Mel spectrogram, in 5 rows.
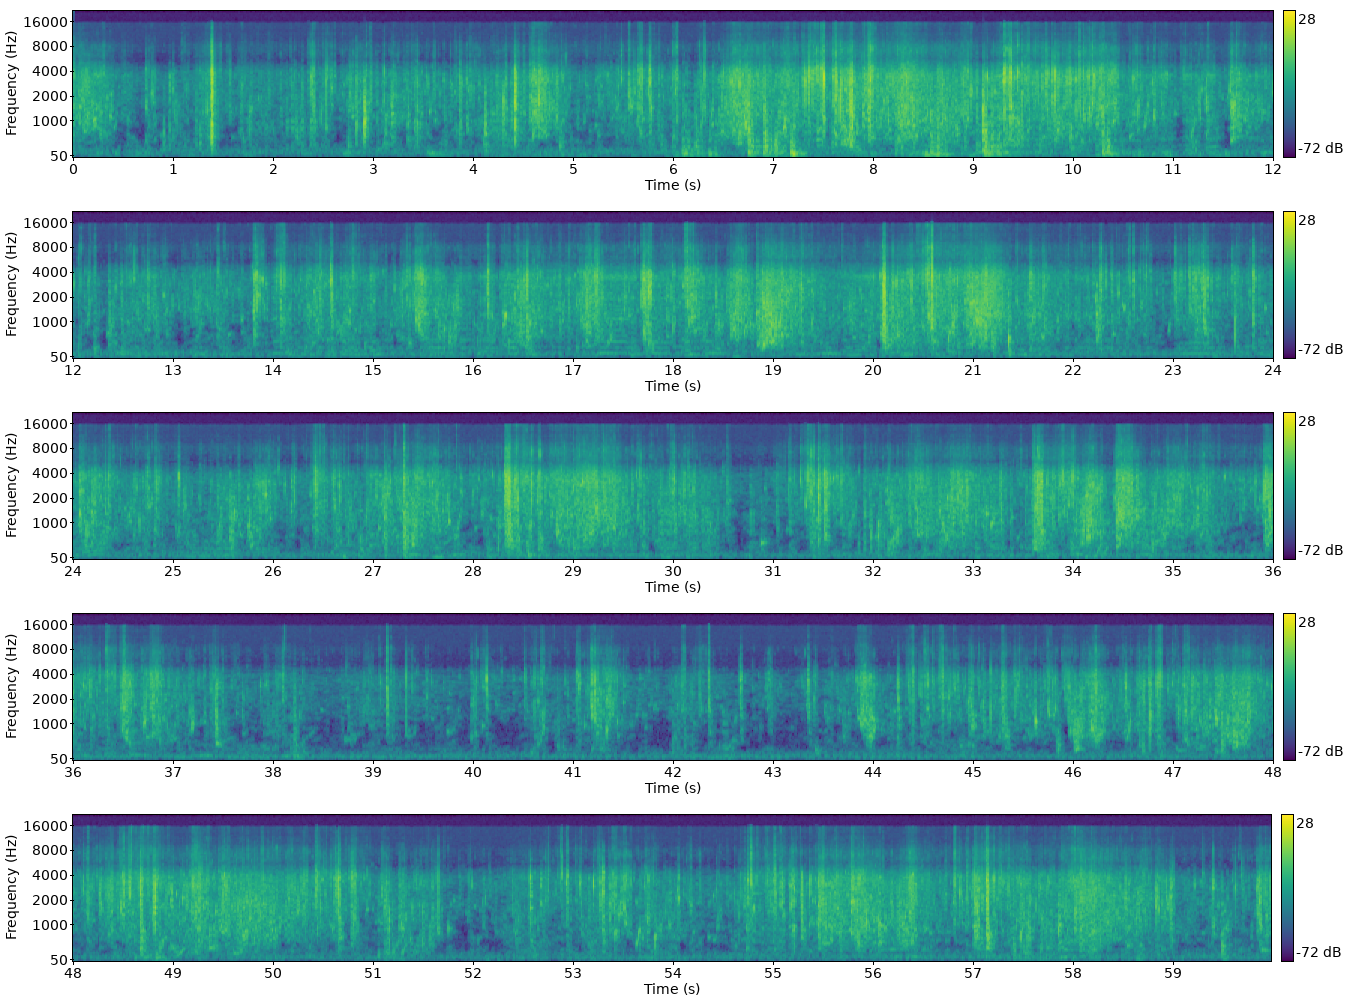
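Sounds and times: water splashing against boat hull: 0.0s - 59.9s.

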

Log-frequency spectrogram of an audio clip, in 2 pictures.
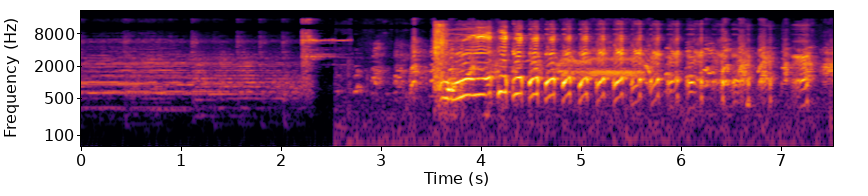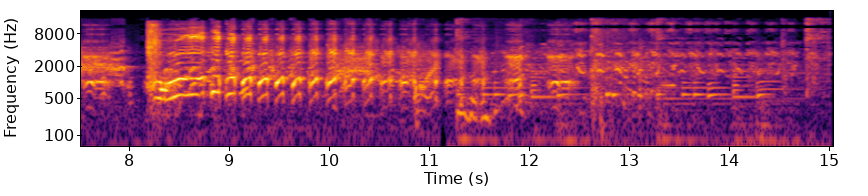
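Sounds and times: high-pitched laughter: 2.8s - 15.0s.

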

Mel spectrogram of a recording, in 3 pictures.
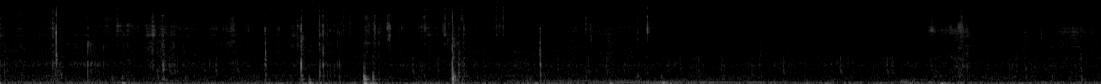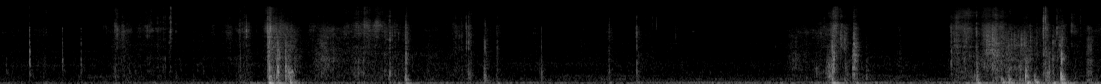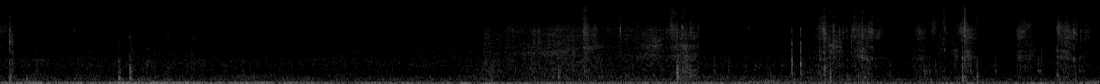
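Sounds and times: toy rustling on carpet: 9.2s - 17.7s, 26.8s - 29.2s, 29.9s - 33.0s.

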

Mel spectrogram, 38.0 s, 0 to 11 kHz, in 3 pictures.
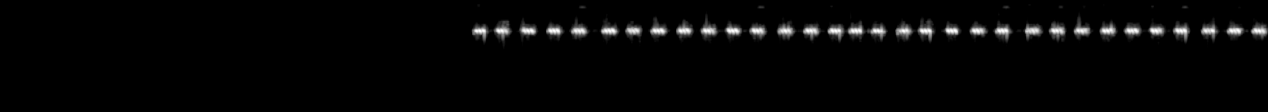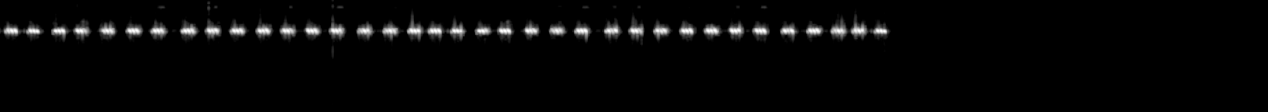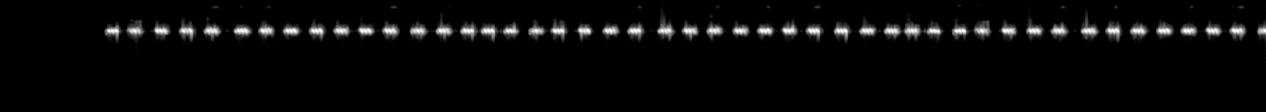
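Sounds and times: cricket chirping: 4.8s - 21.6s, 26.4s - 38.0s.

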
